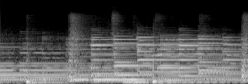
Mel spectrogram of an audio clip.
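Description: Live blues-rock band playing an instrumental passage with no vocals: electric guitar, keyboard, bass and drums, with sustained notes and several cymbal strikes.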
